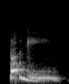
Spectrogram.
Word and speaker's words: Fugging: In 2021, the town name officially changed its name to Fugging, It's spelled Fugging, which is actually how you pronounce effing in the local dialect in the first place.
